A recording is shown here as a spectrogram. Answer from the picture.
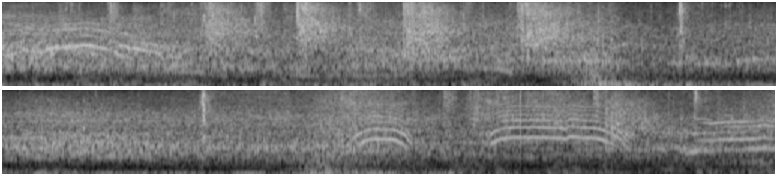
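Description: A bullwhip cracking repeatedly as it is swung around and lashed at a hand-held paper target, a series of sharp cracks with the loudest about four seconds in, over background music with a steady beat. The crowd cheers and shrieks near the end.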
